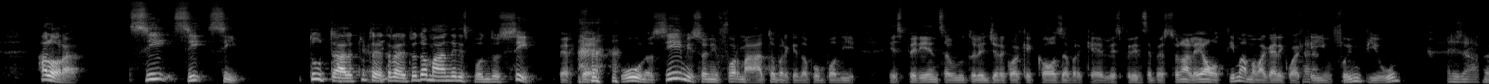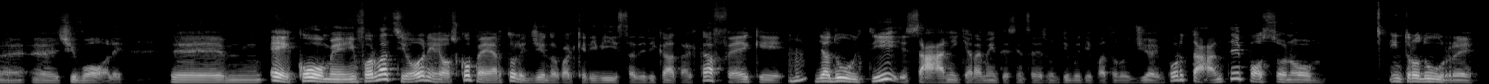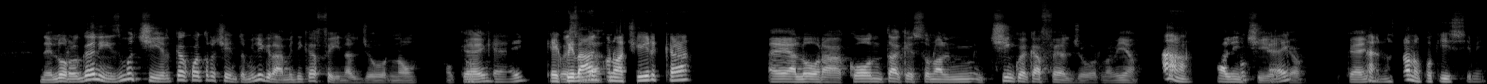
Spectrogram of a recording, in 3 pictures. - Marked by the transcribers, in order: chuckle; lip smack
- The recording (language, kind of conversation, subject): Italian, podcast, Come bilanci la caffeina e il riposo senza esagerare?
- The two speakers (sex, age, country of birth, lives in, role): male, 25-29, Italy, Italy, host; male, 50-54, Italy, Italy, guest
